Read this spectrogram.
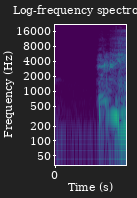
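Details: Sneeze while sick with a cold, from a compilation where many sneezes are induced: a quiet pause, then a sudden loud voiced burst of a single sneeze.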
